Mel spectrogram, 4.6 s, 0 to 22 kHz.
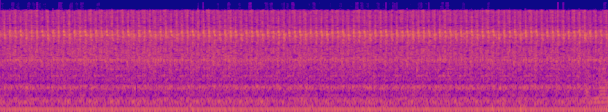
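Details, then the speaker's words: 2011 Mitsubishi L300 diesel, warm, after pump adjustment: heavy, regular clattering knock about three beats a second at idle, heavy injection knock suggesting injector problem. "di sini Kita sudah mendengar suara kemlitik pada infeksi yang berat biasanya tuh pada akhirnya templatenya itu sudah bermasalah ya"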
